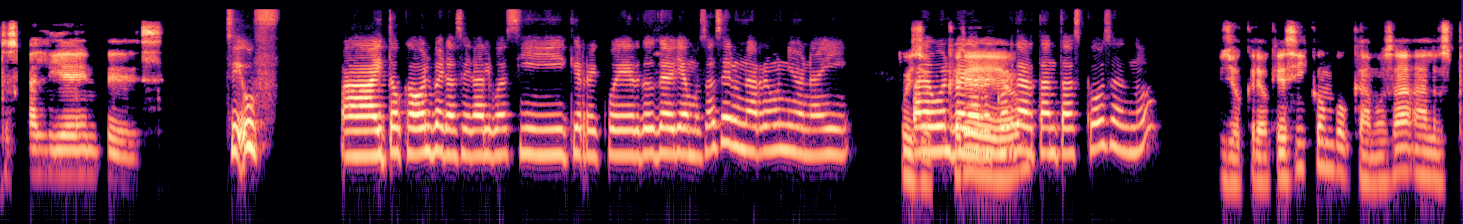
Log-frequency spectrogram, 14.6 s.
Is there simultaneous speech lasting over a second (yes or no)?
yes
